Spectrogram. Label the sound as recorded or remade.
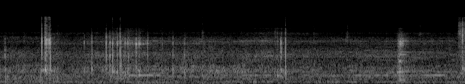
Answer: remade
